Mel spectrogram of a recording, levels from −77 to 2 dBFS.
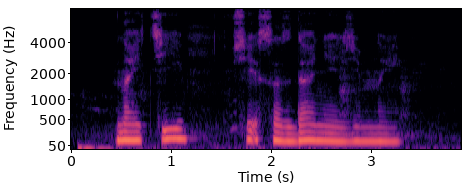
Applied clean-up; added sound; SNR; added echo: none; none; none; none.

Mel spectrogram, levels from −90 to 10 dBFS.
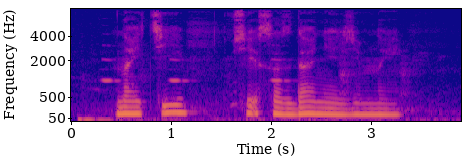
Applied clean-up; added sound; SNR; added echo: none; Wind instrument, woodwind instrument; 18 dB; none.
